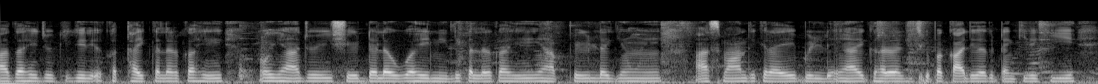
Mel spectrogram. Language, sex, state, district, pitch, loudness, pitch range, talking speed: Hindi, female, Rajasthan, Nagaur, 145 Hz, -17 LUFS, 140-145 Hz, 240 wpm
